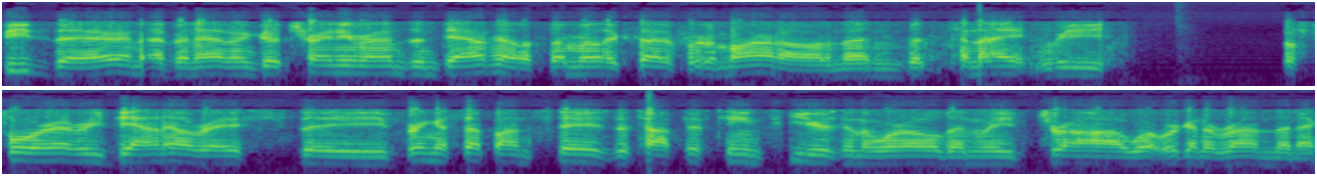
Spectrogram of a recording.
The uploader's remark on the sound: checks in from Val Gardena via his Global Star World Phone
